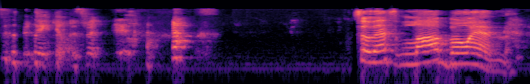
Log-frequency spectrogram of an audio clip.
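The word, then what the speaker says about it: La Bohème: ridiculous but so that's la boheme she said the h is silent honey all right did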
